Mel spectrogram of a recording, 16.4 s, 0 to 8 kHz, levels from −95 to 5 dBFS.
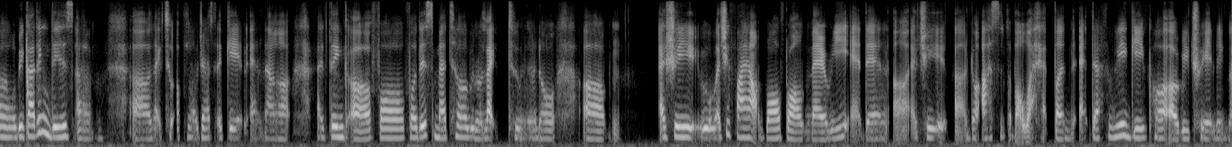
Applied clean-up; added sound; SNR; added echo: neural diffusion model UNIVERSE++.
